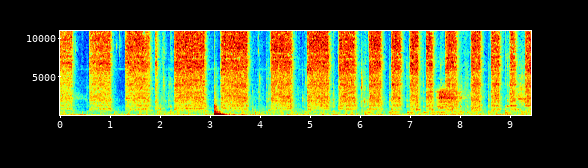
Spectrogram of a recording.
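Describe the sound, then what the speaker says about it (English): Repeated short bursts of a spray bottle of Dawn Platinum dish soap onto a Weber Q 2400 electric grill, hissing pump after pump in a quick irregular rhythm, close by with no talking. "take your Dawn, again, your Dawn Platinum, and you're gonna just spray liberally"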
